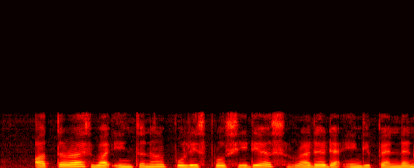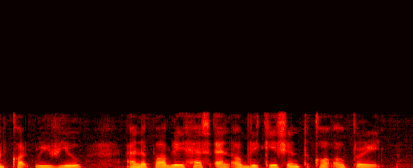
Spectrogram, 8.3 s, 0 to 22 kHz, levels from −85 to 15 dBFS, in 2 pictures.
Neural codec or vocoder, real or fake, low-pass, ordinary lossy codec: codec, 24 kHz, 6 kbps, HILCodec; fake; 7.2 kHz; none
